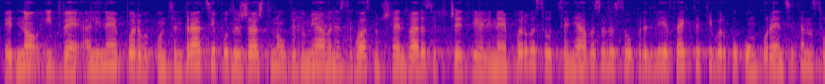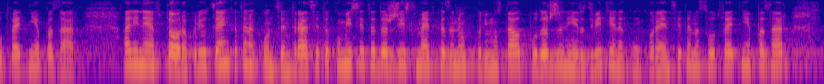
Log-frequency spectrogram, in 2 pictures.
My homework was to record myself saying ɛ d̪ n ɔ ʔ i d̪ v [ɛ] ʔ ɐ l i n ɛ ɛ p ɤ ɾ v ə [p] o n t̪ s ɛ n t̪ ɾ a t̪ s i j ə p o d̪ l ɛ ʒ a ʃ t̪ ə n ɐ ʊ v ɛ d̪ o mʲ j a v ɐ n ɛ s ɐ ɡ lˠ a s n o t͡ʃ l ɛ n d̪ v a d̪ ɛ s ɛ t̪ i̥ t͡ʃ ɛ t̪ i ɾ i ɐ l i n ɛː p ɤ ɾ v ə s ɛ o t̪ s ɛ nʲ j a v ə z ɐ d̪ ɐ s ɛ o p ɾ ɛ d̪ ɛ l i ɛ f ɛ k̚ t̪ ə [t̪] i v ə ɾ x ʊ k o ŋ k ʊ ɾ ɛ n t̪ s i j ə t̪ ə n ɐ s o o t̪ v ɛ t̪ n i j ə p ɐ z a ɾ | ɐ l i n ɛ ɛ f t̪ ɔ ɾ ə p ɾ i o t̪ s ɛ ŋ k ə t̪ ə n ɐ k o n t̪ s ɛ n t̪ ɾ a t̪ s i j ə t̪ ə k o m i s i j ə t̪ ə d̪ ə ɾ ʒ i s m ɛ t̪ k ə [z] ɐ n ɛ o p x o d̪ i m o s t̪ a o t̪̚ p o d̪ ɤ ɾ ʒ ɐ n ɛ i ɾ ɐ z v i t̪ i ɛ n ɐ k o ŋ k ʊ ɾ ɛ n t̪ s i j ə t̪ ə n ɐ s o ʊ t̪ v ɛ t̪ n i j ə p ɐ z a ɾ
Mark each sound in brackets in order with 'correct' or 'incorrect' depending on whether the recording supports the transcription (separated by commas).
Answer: correct, incorrect, correct, correct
